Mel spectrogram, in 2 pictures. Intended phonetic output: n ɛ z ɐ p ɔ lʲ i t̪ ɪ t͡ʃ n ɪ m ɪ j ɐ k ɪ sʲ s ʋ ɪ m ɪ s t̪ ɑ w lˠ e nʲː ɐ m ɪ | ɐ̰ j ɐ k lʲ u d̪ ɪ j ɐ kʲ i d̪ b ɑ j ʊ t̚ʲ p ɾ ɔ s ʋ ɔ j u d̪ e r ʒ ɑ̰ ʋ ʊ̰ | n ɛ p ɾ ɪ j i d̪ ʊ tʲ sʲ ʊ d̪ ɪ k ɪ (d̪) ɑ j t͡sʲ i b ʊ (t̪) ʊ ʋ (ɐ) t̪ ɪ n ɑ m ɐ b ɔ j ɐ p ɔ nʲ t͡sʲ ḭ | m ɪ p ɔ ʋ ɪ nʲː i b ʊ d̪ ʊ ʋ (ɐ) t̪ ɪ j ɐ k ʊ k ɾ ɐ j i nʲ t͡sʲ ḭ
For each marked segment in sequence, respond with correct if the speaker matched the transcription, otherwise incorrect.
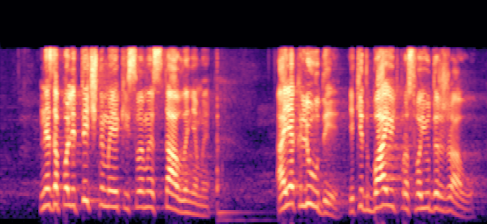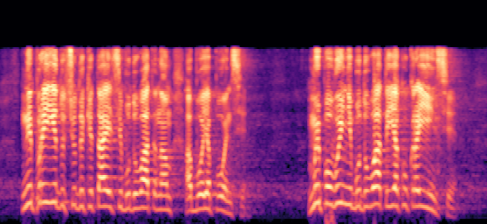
incorrect: t̪, incorrect: d̪, incorrect: ɑ, incorrect: ɑ

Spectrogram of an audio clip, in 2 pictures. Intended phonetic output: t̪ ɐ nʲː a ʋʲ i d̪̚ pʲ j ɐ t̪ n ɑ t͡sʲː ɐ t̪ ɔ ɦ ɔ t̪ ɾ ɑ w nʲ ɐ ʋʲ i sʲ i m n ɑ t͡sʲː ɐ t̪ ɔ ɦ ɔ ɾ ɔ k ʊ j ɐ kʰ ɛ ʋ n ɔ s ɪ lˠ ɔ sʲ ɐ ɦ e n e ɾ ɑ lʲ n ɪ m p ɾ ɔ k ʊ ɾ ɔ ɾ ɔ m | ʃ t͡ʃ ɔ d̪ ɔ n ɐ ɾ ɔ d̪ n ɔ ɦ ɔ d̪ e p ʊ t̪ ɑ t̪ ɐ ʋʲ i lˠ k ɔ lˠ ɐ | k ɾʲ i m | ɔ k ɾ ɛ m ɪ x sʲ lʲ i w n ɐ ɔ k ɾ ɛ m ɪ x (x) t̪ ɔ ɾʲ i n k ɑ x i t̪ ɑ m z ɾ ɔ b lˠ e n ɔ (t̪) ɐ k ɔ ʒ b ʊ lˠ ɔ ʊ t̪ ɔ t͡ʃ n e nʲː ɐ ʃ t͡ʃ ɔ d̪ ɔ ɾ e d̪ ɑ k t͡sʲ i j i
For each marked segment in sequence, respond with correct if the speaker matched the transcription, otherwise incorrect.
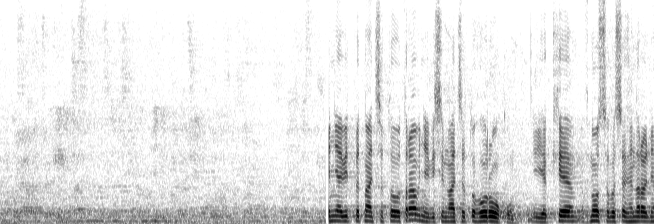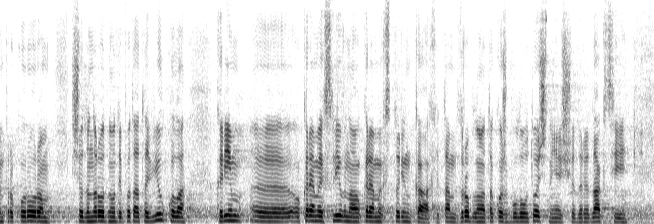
incorrect: s, correct

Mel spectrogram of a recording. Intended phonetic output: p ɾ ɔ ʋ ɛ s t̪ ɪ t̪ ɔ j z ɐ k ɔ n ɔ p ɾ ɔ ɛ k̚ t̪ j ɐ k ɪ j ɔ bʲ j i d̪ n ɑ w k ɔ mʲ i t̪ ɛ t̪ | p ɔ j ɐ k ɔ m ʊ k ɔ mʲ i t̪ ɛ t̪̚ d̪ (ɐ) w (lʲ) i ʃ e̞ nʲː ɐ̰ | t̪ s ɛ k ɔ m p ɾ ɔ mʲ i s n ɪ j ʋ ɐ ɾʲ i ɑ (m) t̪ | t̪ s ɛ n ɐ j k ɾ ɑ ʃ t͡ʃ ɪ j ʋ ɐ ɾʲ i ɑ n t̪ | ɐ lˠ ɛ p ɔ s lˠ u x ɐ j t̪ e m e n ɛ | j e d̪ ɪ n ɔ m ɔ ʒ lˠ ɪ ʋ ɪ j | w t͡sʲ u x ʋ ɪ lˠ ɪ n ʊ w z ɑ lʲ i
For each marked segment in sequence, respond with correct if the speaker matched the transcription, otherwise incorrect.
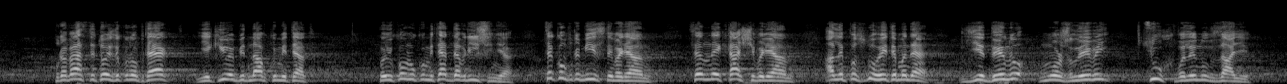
incorrect: ɑ, incorrect: ɾʲ, incorrect: n

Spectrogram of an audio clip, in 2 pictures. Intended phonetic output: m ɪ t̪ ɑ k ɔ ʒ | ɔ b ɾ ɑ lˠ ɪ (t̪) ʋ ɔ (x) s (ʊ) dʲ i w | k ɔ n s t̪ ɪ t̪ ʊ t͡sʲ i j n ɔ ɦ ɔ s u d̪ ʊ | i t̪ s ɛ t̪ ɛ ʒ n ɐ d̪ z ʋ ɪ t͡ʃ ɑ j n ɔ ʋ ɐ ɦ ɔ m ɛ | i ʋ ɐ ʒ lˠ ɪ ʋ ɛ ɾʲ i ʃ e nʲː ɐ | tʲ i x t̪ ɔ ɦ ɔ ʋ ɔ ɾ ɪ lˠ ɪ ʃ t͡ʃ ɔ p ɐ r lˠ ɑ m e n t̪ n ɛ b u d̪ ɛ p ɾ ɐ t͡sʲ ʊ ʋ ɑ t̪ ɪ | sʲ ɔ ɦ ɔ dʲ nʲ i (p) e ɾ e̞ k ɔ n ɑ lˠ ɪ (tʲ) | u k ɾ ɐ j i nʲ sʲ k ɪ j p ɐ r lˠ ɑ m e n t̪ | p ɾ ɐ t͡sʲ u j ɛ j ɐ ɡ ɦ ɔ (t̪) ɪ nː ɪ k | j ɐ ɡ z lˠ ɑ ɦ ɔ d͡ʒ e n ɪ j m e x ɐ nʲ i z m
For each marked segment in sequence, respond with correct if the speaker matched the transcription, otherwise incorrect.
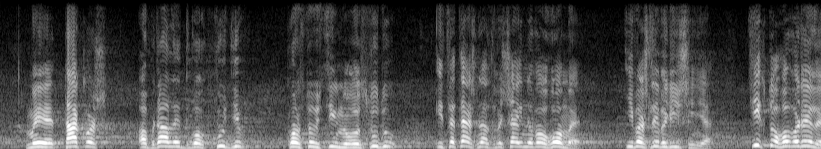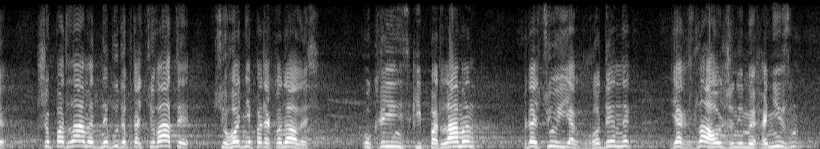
incorrect: d̪, correct, incorrect: u, correct, incorrect: sʲ, incorrect: d̪

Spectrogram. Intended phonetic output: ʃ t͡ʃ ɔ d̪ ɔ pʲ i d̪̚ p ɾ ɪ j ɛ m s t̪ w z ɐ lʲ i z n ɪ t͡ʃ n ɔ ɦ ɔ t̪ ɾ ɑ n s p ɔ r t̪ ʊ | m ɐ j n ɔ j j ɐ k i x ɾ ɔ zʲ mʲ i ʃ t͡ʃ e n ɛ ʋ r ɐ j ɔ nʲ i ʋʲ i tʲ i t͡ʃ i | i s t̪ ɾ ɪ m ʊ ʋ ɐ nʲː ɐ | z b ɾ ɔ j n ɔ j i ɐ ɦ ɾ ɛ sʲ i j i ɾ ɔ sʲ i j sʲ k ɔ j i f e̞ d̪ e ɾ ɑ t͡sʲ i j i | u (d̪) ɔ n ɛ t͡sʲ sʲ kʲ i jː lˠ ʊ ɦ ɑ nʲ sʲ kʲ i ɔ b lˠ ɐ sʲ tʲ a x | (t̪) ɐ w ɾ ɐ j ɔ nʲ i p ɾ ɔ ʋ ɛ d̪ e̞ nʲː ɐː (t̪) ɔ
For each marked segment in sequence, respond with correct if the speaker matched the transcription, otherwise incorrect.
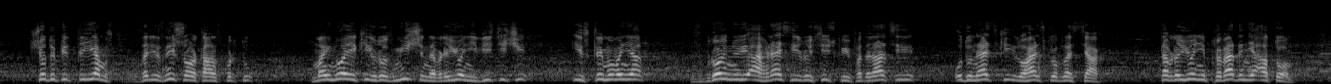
correct, correct, correct

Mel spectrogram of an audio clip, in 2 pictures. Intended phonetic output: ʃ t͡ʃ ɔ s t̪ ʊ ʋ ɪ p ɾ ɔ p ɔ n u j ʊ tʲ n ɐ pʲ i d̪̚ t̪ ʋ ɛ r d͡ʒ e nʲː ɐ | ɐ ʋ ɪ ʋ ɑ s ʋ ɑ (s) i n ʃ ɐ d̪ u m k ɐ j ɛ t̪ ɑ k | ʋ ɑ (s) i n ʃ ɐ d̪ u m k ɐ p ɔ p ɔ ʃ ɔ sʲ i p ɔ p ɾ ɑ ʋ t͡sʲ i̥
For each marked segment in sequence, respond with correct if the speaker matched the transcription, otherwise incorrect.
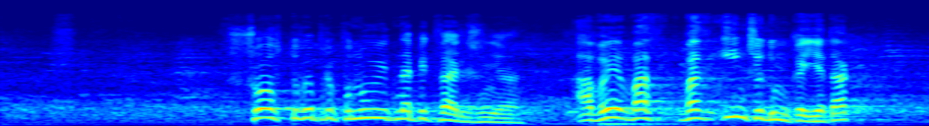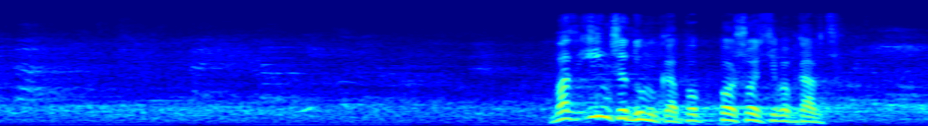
correct, correct

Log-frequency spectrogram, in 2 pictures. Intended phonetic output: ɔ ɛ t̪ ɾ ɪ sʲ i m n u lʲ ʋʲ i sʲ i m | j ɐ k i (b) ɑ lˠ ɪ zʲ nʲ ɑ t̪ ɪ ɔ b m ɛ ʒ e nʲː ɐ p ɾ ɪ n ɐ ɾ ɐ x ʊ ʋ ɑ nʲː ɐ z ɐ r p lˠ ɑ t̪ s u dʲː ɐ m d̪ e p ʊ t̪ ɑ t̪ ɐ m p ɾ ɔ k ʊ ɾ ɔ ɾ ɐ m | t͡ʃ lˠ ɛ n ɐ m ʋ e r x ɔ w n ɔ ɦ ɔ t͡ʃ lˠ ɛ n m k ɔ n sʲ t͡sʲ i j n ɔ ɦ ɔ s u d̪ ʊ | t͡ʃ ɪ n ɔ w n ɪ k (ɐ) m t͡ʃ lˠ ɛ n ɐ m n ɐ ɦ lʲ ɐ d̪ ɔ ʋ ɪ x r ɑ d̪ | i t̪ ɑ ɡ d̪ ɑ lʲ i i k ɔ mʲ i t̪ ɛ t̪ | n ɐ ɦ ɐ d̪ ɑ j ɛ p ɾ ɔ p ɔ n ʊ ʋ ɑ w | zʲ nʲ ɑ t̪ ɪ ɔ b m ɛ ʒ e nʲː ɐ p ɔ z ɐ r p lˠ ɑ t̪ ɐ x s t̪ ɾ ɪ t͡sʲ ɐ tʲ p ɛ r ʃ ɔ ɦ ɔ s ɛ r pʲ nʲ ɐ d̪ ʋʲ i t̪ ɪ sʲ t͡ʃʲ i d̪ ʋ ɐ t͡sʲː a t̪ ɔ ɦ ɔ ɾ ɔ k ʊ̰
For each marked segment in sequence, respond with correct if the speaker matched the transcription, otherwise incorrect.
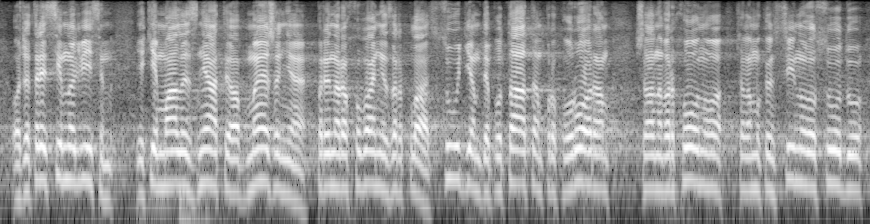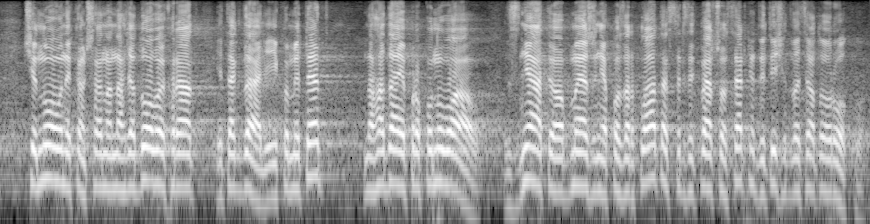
incorrect: m, correct

